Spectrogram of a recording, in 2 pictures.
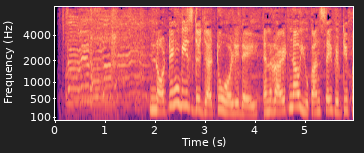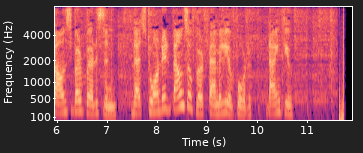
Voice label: indian; jet2hoilday

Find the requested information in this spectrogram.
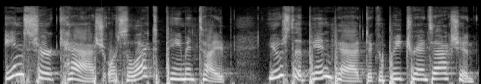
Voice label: insert cash or select payment type funny sound

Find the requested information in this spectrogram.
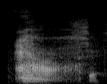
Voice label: urgh, jp

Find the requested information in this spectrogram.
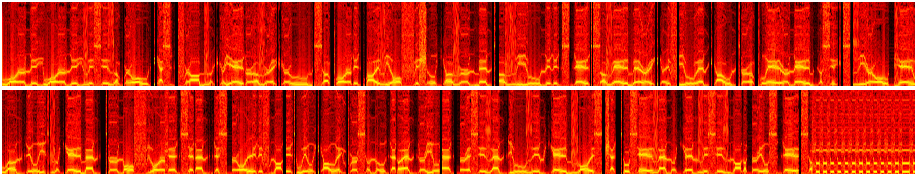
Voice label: creepy warning

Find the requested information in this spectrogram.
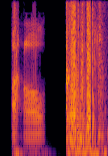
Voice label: uh oh

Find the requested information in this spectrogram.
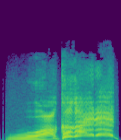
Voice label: yell; necoarc

